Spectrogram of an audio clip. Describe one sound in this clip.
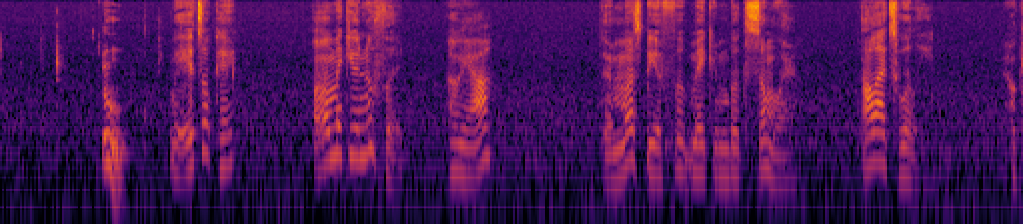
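A young boy speaks softly and calmly.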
